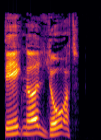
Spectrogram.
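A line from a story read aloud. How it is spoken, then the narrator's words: Shouting toward bathroom. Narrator (Danish): råbte Ray i retning af badeværelse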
